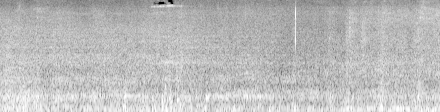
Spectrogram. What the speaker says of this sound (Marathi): आपण या ट्रेनमध्ये प्रवास करतोय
